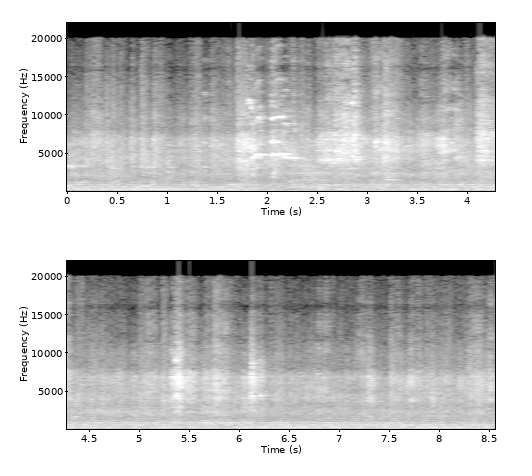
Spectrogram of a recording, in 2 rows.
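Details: 2021 Marcopolo Torino S urban bus on Mercedes-Benz OF-1721 BlueTec 5 diesel chassis, extended length, recorded while driving: steady low hum with fainter higher tones under road and engine noise, a worn differential growling.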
